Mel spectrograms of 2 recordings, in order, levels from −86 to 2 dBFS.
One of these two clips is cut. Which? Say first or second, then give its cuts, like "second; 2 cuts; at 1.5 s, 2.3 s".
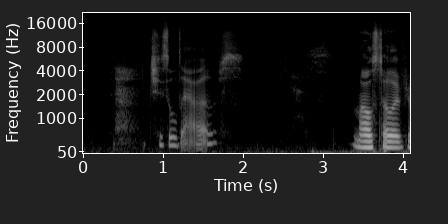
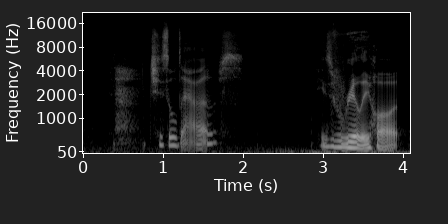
first; 1 cut; at 2.4 s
